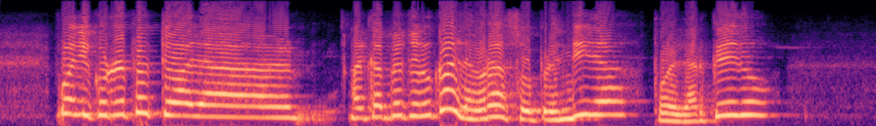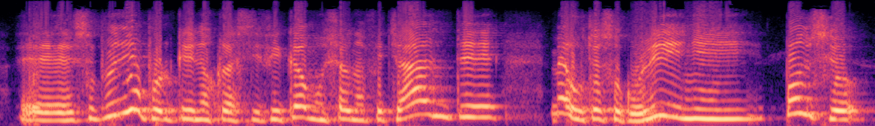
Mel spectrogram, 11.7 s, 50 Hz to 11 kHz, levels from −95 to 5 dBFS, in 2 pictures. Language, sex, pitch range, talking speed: Spanish, female, 225-300 Hz, 145 wpm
